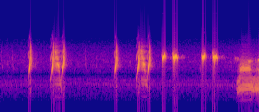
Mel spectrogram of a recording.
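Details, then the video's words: Female common quail calling in the morning: sharp single notes and quick triplets, then paired higher chirps, ending in a harsh buzzy burst. Quiet between the calls. "Batair Ki Awaz |Female Quail sounds | Common quail Calling in Morning"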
